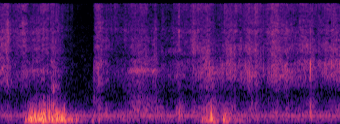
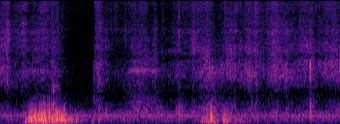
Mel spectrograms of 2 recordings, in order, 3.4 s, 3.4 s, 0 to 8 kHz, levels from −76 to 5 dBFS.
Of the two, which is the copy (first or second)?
first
